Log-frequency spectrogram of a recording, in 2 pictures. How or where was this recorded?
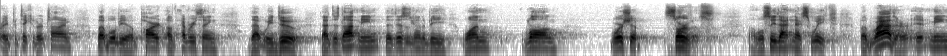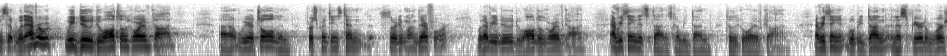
large echoing room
